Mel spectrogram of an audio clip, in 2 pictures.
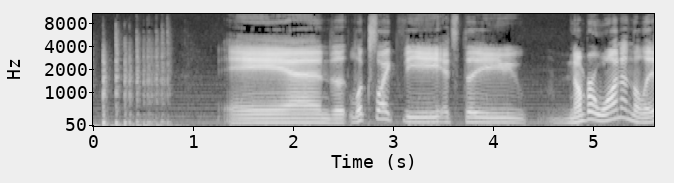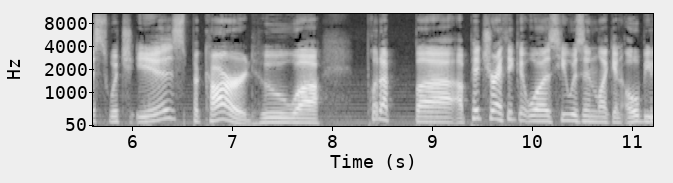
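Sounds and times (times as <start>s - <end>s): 
small die clattering across a hard tabletop: 0.0s - 0.8s
speech: 1.4s - 11.1s.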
